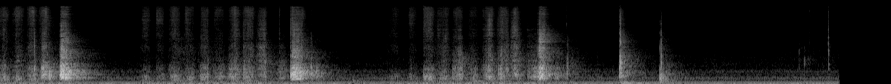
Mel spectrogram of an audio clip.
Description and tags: cutting fruit
Cutting a lemon to a pieces.
cutting, bar, pieces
